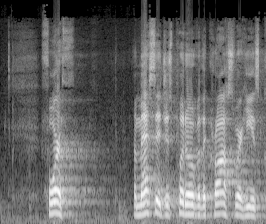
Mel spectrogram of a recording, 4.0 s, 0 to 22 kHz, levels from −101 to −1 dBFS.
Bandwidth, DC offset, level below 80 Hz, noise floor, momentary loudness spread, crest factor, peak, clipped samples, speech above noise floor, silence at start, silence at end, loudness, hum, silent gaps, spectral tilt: 16.5 kHz; under 0.1%; -48 dBFS; -43 dBFS; 9 LU; 12 dB; 0 dBFS; 0.6%; 32 dB; 0.65 s; 0 s; -11 LUFS; none; none; -4 dB/octave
